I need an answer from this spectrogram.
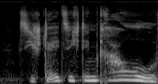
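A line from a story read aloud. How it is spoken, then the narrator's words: Someone whispering. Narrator (German): flüsterte jemand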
